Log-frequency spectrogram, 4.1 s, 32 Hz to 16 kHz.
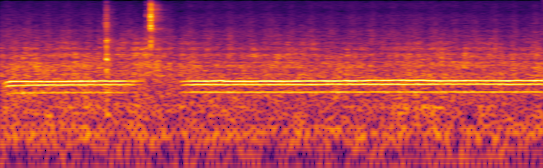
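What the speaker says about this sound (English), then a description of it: "And that is such a good whistle." Steam locomotive whistle from an LNER A4 in Train Simulator 2020, a steady sustained two-tone blast over constant rolling rail noise, briefly broken near the start then resuming loud and continuous.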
